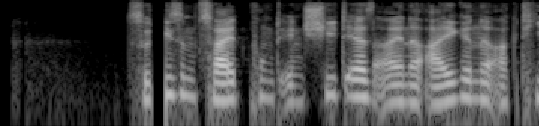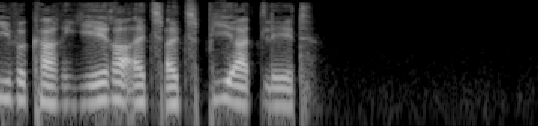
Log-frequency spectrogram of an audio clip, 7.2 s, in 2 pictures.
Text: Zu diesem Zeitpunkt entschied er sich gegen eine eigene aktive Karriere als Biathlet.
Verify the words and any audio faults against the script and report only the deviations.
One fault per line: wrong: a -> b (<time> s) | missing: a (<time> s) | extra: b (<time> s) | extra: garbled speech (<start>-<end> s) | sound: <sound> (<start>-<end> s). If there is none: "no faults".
sound: dropout (1.0-1.1 s)
missing: sich gegen (2.5 s)
extra: als (4.7 s)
